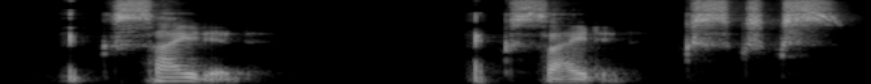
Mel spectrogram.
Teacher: You make a voice, gz gz, eggs, exit. And when the X is before a consonant, most of the time it's pronounced x x with no voice. Excited, excited, x x, no voice.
